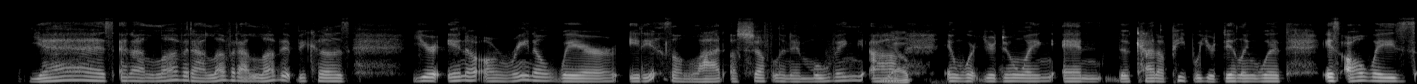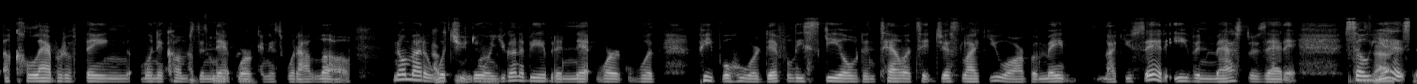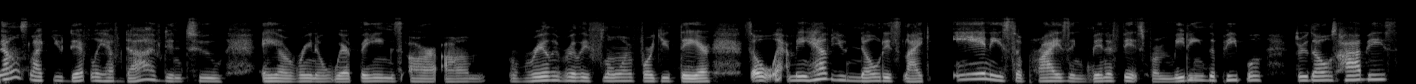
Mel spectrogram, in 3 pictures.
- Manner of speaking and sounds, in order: other background noise; drawn out: "Yes"; stressed: "any"
- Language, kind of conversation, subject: English, unstructured, Have you ever found a hobby that connected you with new people?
